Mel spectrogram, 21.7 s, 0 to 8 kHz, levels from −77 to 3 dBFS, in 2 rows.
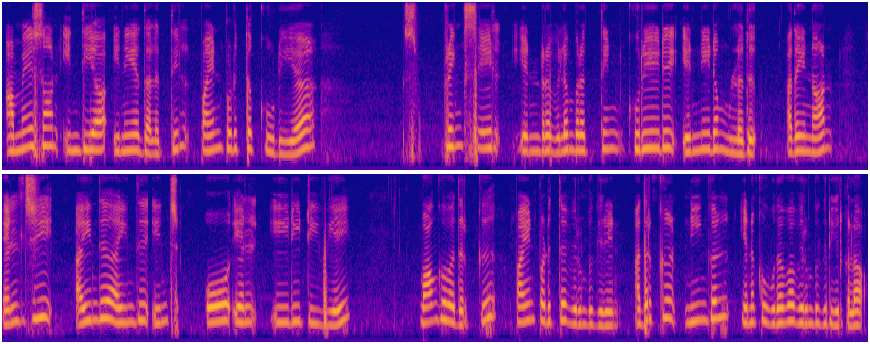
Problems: constant background noise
